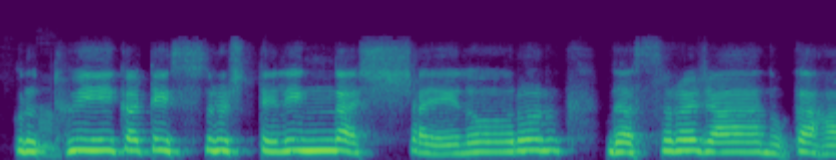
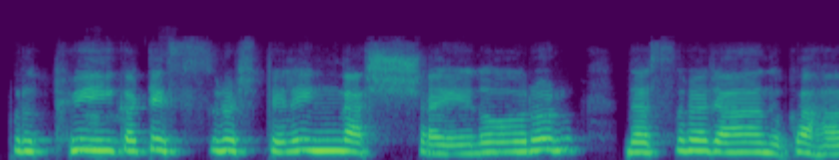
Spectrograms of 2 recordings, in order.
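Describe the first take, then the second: Both takes have the same delivery.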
